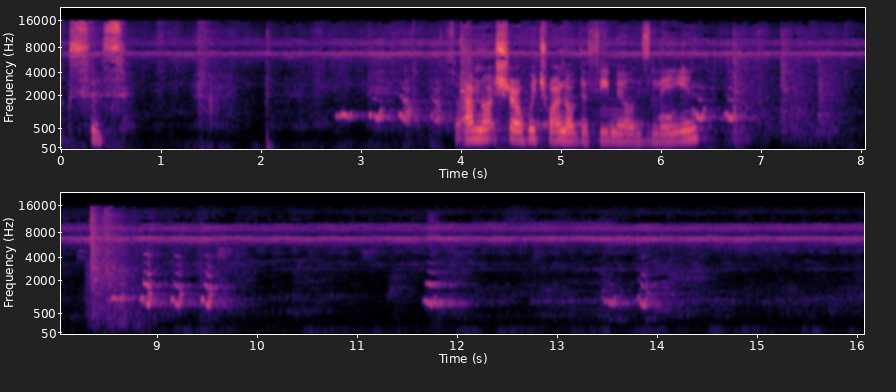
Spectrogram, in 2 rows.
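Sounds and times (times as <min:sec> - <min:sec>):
turkeys calling: 0:02.6 - 0:05.2, 0:06.2 - 0:07.1, 0:08.4 - 0:10.0, 0:11.6 - 0:12.2, 0:13.4 - 0:14.2.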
